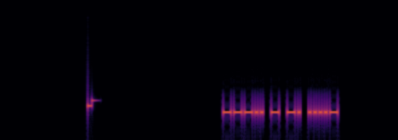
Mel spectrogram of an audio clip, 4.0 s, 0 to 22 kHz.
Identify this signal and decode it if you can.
Morse code, heard as a keyed tone, about 44 wpm, 700 Hz. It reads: 8TN4
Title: Common Cut Numbers - 4-Digit 45wpm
